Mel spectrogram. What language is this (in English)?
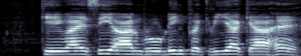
Hindi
